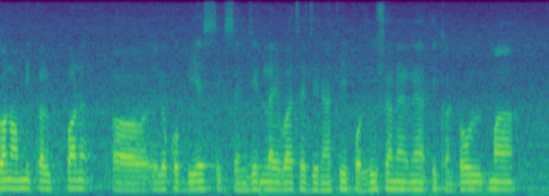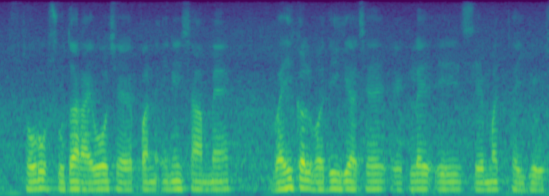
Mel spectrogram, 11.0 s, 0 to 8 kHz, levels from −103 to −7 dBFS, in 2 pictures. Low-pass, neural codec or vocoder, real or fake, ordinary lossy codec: none; none; real; none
